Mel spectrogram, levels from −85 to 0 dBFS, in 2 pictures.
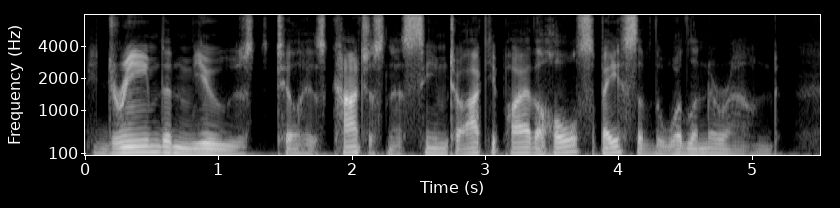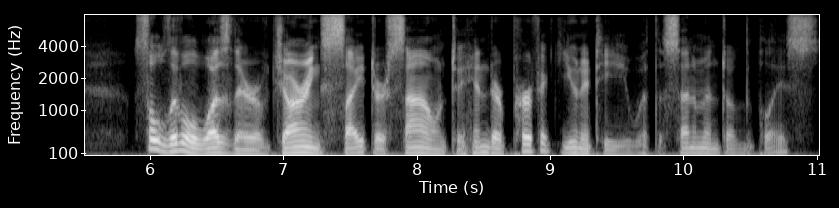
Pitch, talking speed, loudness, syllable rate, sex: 95 Hz, 195 wpm, -20 LUFS, 5.6 syllables/s, male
